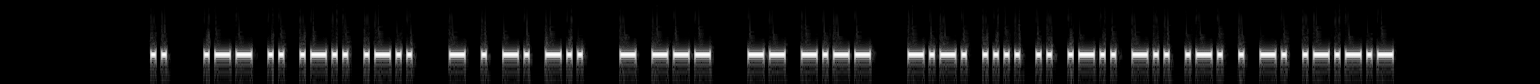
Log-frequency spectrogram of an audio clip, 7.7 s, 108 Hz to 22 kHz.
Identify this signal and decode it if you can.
Morse code, heard as a keyed tone, about 46 wpm, 690 Hz. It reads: I WILL TEND TO MY CHILDREN.
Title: Sentences from Top 1000 Words - Review Part 5 - 45wpm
